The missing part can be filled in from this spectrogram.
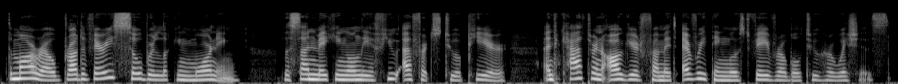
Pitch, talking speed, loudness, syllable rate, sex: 215 Hz, 185 wpm, -18 LUFS, 6.2 syllables/s, female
